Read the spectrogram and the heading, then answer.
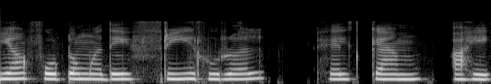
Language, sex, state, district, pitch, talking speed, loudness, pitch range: Marathi, female, Maharashtra, Aurangabad, 245 Hz, 95 wpm, -15 LUFS, 240-255 Hz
